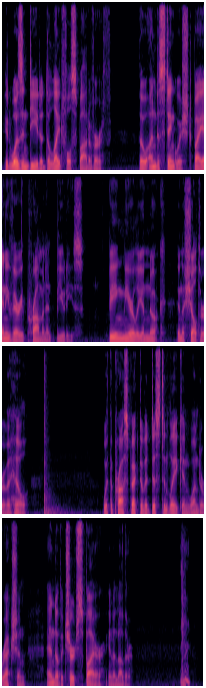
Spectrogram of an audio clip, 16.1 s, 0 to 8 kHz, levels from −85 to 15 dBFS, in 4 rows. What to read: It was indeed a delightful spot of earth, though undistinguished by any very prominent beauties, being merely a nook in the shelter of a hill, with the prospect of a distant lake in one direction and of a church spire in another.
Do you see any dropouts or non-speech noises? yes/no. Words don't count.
yes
